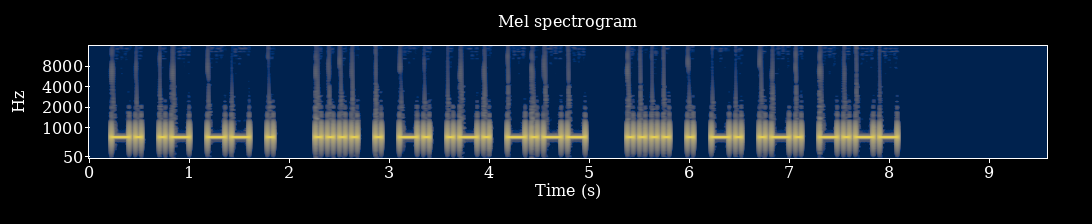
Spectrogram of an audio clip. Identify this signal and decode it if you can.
Morse code, heard as a keyed tone, about 20 wpm, 700 Hz. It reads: NAME HENRY HENRY
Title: Practice QSO - Exchange 1 - Beginning - 20wpm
